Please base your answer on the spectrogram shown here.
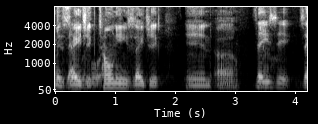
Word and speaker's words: Zajikc: So they think the J is silent. But Czechoslovakian is Zajikc.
